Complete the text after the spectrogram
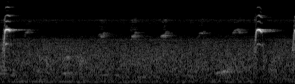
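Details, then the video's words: Bayeman chirps used to attract wild birds: one sharp high note, a long quiet pause of over two seconds, then two more quick flicked chirps close together. "suara pikat burung bayeman"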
